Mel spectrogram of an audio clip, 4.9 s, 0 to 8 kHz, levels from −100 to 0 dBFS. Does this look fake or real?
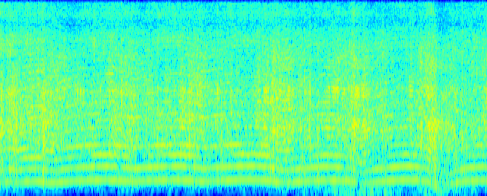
real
